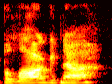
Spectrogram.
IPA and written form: bəˈlog.nə (bologna)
